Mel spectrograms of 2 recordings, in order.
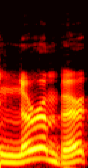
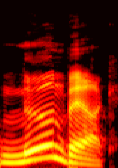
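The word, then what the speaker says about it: Nürnberg: called kern you know you don't say nuremberg it's called nurnberg learn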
